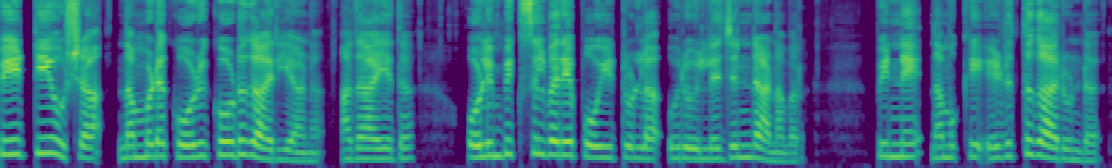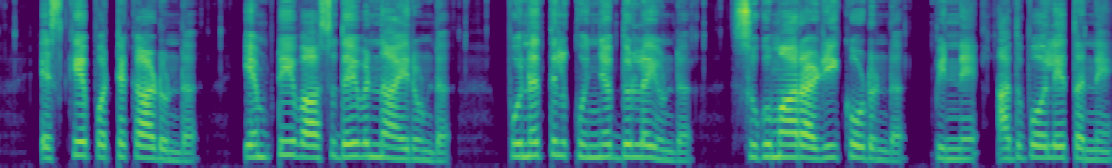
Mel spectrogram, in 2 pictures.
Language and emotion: Malayalam, neutral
